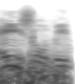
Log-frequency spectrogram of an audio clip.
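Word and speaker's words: Aslackby: Now, a while ago we visited a place called Aisleby, didn't we? Which is spelt a very weird way considering how it's pronounced. It's spelt Aslakby.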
